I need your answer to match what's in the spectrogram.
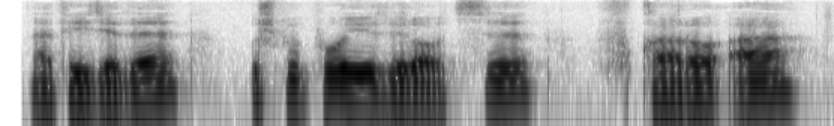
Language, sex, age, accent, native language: Uzbek, male, 35+, Toshkent shahri, Uzbek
